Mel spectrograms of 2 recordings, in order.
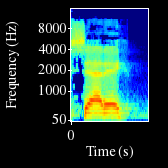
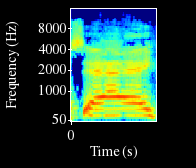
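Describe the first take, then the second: First: A real, less exaggerated Boston accent shapes the word. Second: A heavily exaggerated Boston accent clips the word. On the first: It is how some people really talk. "there's some people who say Saturday" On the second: It is a joke version. "it's an exaggeration of Saturday"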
